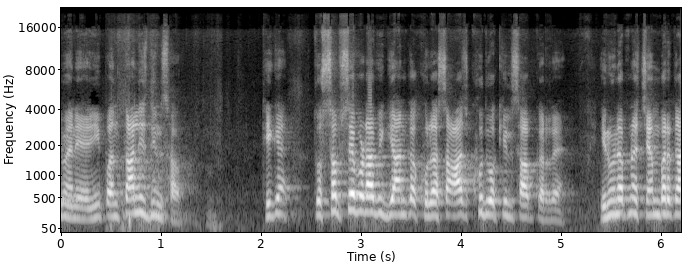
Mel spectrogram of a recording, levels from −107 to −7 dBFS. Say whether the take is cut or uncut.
uncut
